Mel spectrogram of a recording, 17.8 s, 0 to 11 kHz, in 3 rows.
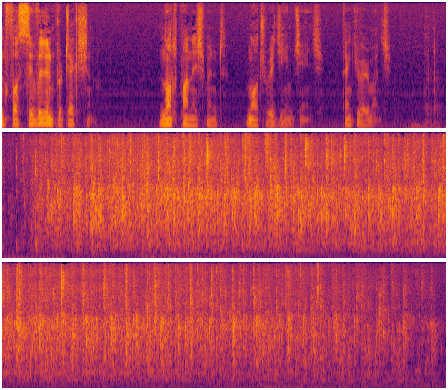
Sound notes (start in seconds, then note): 5.9 audience applauds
